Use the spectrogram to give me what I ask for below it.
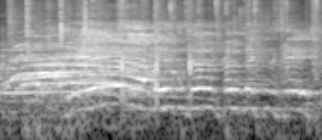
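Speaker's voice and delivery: loud, high-pitched crowd-rousing shout; hype announcer. Real, not acted. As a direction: whip up the crowd for the next act. Host hyping the next act.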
